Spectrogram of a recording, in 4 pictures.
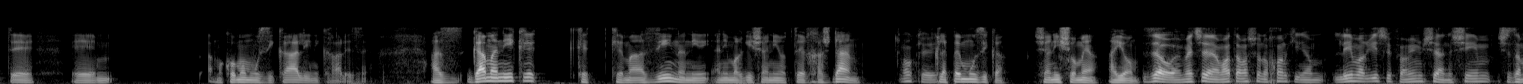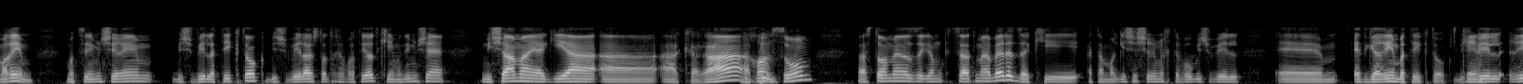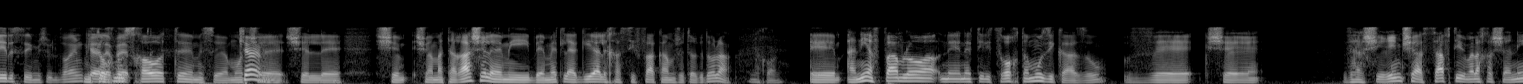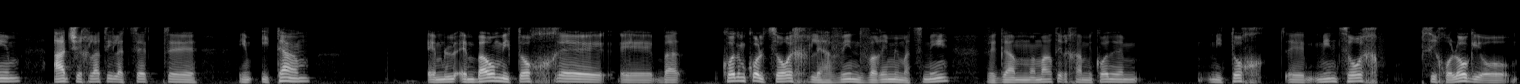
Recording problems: high frequencies cut off; noticeable; nothing above 5.5 kHz

